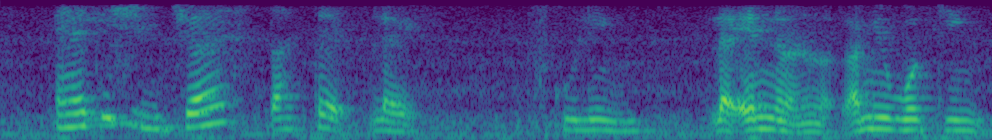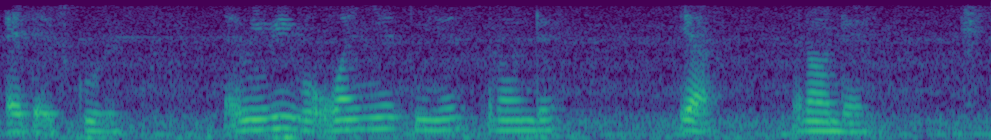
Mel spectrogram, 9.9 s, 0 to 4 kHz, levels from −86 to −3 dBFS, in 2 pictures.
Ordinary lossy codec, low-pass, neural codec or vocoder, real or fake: MP3, 24 kbps; 3.6 kHz; none; real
